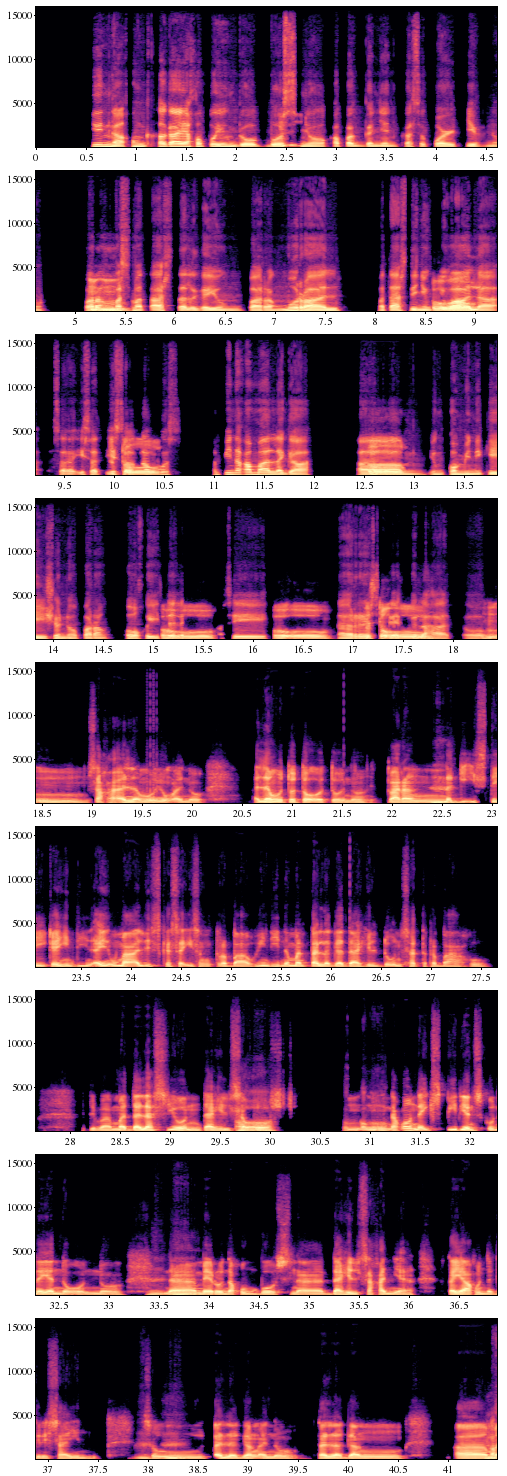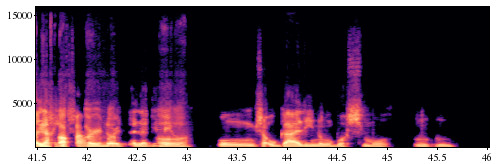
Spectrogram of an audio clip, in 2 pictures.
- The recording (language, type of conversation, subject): Filipino, unstructured, Ano ang pinakamahalagang katangian ng isang mabuting boss?
- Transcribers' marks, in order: other background noise; tapping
